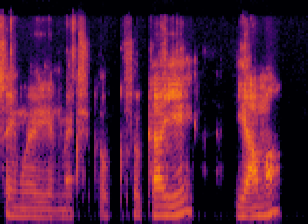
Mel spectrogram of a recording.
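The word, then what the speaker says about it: llama: same way in mexico yama that's how the double l is pronounced exactly like a y in with a tilde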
